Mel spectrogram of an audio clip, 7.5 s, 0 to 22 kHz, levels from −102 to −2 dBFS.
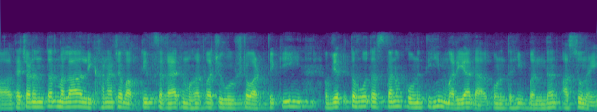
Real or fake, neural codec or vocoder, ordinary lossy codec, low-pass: fake; codec, 16 kHz, 4.8 kbps, FACodec; none; none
